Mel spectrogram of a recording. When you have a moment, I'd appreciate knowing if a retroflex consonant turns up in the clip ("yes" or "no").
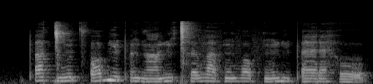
no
